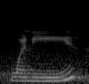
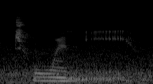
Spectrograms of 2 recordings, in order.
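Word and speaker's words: twenty: However, native speakers, we do say 20 without the T sound. That is because very commonly in English, if there is an N T, the T is silent. Okay? At the end of a word. 20.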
